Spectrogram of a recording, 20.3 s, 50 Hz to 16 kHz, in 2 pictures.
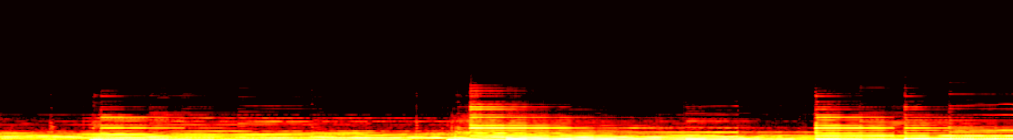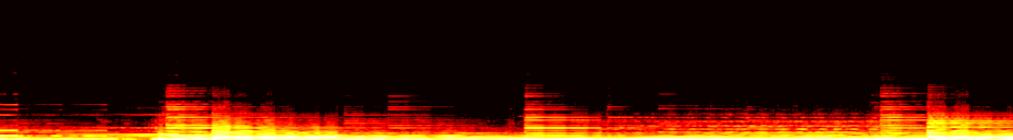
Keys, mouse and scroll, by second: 1.7 k, 1.8 middle click, 8.1-14.2 middle drag, 14.3-15.9 right drag, 15.9 KP_Decimal, 17.7 ctrl+s, 19.6 c.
